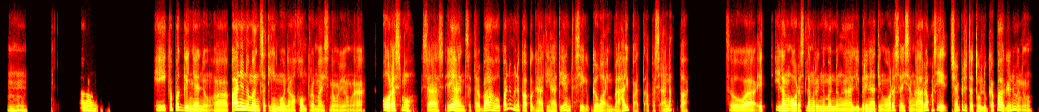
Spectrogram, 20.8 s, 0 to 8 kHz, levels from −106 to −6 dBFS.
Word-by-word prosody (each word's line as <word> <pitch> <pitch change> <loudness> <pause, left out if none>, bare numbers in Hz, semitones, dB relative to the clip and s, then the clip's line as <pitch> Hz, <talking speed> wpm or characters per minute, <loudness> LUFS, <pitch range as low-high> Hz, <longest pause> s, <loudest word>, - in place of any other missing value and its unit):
Mhm. 140 -1 -7 1.1
Ah 155 -6 -1 1.1
Eh, 85 +2 -2
kapag 190 - +1
ganyan 125 -7 +2
'no, 100 - -6
ah, 110 -2 -1
paano 230 +2 +9
naman 170 -6 +3
sa 155 - +1
tingin 135 -4 -4
mo 125 -2 +1
nako-compromise 110 -2 -3
'no, 100 -1 -4
yung, - - -8
ah, - - -4 0.4
oras 145 +1 +7
mo 170 -2 -2
sa, 105 - 0 0.2
ayan, 150 -10 +3
sa - - -10
trabaho. 150 - +1
Paano 295 +1 -1
mo - - -1
napapaghati-hati 125 -3 -2
'yan? 170 - -3
Kasi 110 -2 -6
gawaing 105 -2 -2
bahay - - 0
pa, - - -3
tapos - - -8
anak - - -3
pa. - - -1 0.8
So, 120 0 0
ah, 115 - +3
it 145 -2 -1 0.2
ilang 140 -1 +2
oras 135 +1 +3
lang 140 -1 0
rin 135 0 -2
naman 135 0 -2
ng, 130 -1 -3
ah, 120 -1 -1
libre 125 +1 -1
nating 125 0 -1
oras 165 -1 0
sa 120 - 0
isang 130 +1 -2
araw 120 +11 +3
kasi 150 - 0
siyempre 150 +1 -2
tuutulog 115 -3 0
ka - - 0
pa, 195 -2 +5
gano'n, 210 +3 -3
oh. 110 - -12
130 Hz, 160 wpm, -24 LUFS, 115-150 Hz, 1.1 s, paano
